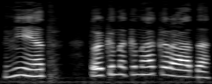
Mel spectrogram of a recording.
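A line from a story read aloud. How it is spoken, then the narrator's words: Squeaky goblin voice. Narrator (Russian): пропищал гоблин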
